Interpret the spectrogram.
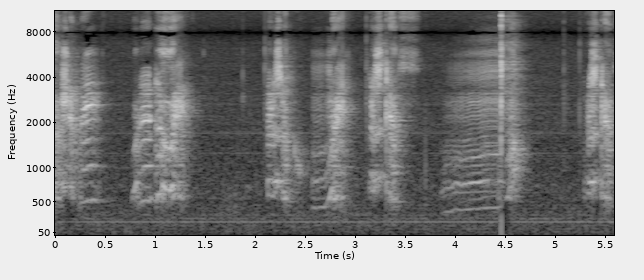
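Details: Pet parrot talking indoors, producing short speech-like phrases in bursts separated by brief pauses, with a faint steady hum behind.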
